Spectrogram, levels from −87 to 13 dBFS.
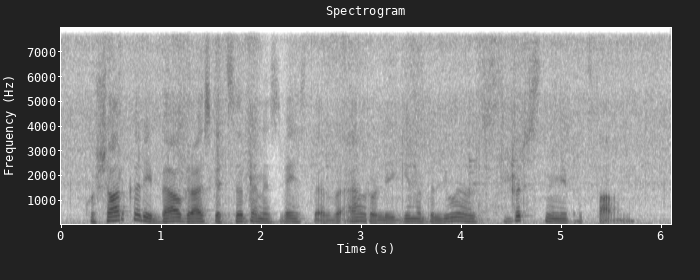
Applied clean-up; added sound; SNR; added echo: none; Frying (food); 14 dB; none.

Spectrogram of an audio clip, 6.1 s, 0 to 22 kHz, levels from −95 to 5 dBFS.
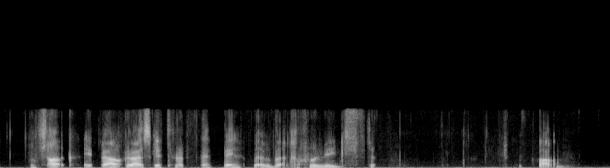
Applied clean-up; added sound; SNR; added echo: neural diffusion model UNIVERSE++.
